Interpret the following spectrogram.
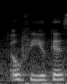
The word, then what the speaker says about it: Ophiuchus: sign in a lot of cases are you over yuccas yeah there you go I don't know how you say it something like that Ophiuchus yes are you familiar with that absolutely yes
